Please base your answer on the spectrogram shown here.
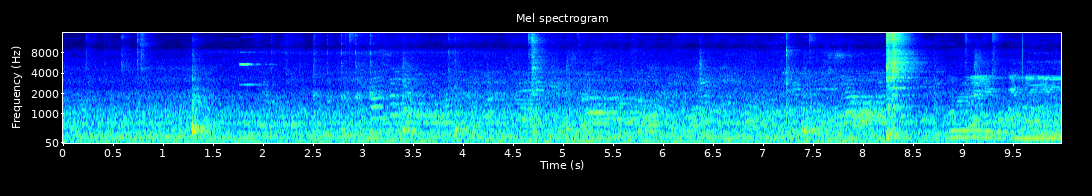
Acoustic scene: cafe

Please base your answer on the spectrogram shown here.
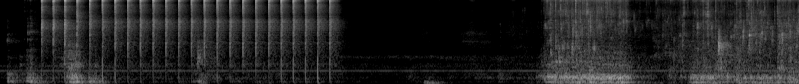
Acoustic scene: kitchen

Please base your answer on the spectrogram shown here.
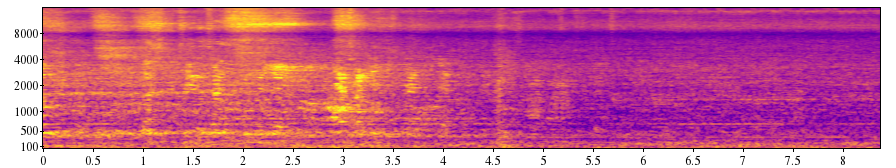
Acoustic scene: subway train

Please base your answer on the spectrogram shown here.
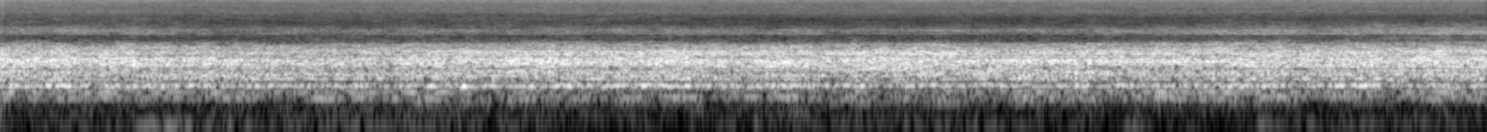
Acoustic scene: elevator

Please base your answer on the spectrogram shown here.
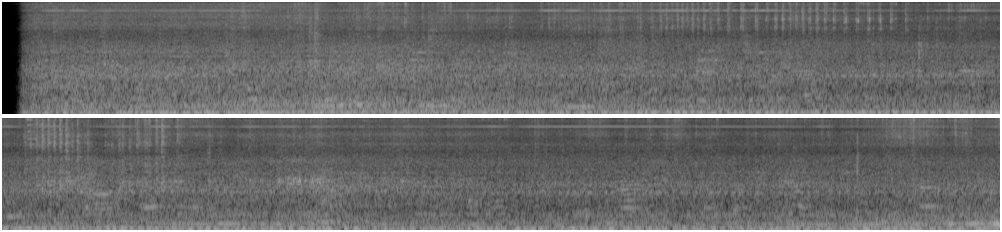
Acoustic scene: street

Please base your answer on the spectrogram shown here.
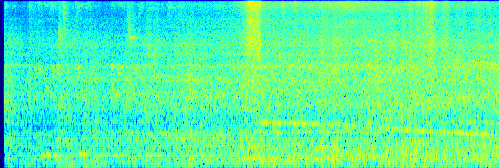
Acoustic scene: subway station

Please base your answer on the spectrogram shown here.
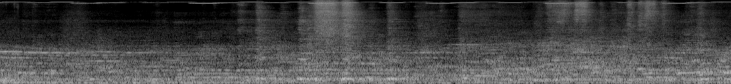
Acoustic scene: cafe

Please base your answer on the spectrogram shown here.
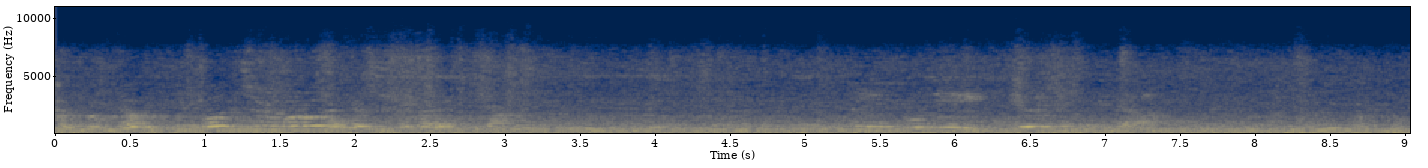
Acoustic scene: subway train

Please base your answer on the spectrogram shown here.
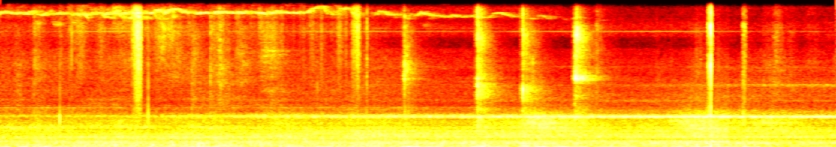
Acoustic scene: subway station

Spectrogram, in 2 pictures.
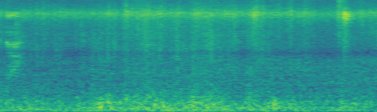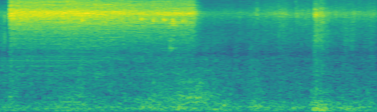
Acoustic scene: bus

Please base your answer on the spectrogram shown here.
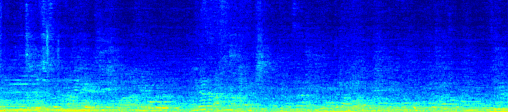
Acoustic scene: cafe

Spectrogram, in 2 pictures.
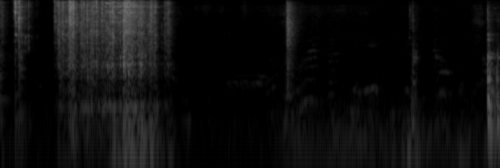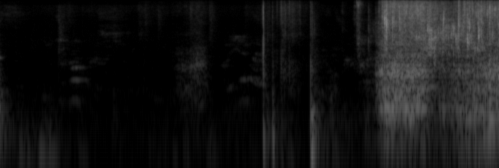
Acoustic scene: kitchen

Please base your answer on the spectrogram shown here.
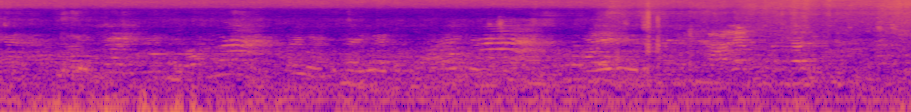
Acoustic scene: residential area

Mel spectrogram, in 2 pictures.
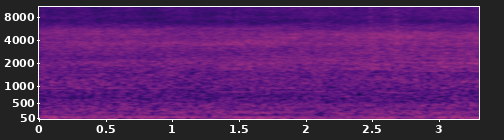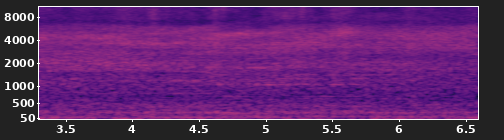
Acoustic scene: residential area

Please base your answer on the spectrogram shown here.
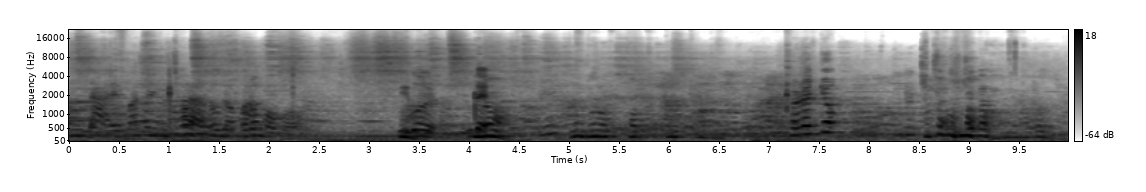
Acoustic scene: restaurant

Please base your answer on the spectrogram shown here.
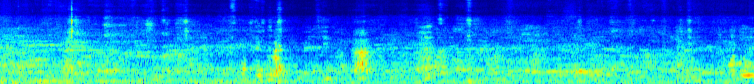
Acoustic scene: restaurant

